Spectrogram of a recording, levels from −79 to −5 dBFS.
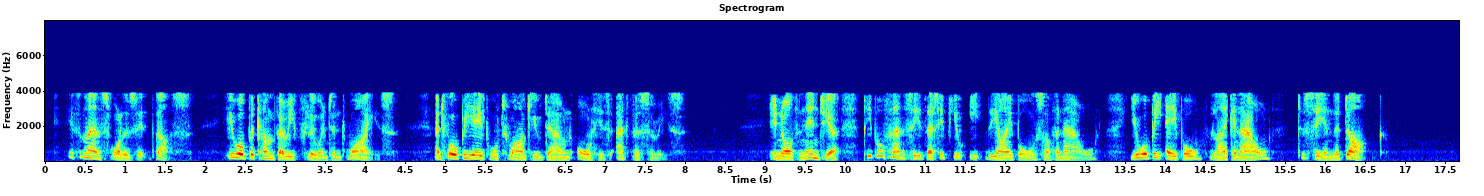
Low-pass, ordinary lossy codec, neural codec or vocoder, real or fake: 7.2 kHz; AAC, 16 kbps; none; real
